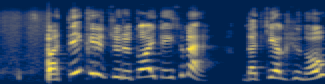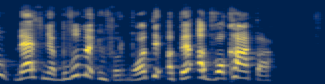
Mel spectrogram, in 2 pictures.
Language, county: Lithuanian, Klaipėda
